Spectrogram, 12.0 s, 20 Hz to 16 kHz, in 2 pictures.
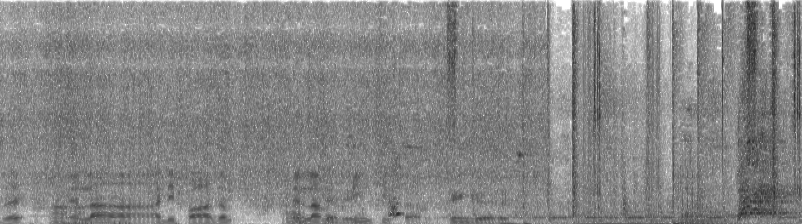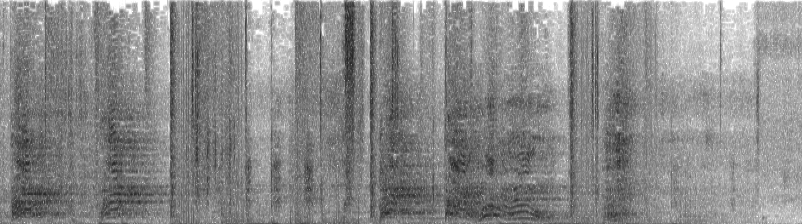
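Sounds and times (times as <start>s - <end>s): background music with bass: 2.9s - 11.8s
dog barking: 5.5s - 7.3s, 8.8s - 10.9s.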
